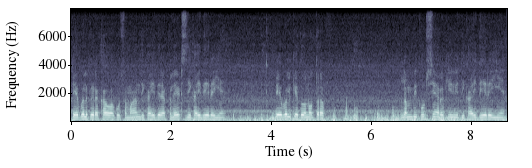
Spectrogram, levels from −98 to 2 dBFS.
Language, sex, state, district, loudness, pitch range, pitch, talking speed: Hindi, male, Rajasthan, Bikaner, -14 LUFS, 145-155 Hz, 150 Hz, 170 wpm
